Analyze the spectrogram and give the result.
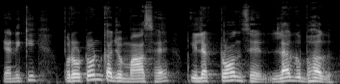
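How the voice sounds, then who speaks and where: A man's voice: a little high, moderate pace, a little mellow. A man teaching an exam-prep chemistry lesson, explaining step by step, repeating key numbers and asking and answering his own questions.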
